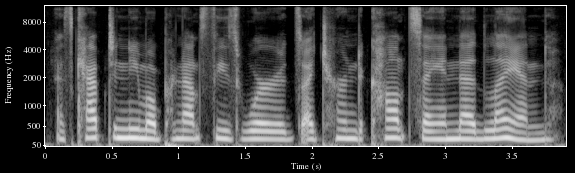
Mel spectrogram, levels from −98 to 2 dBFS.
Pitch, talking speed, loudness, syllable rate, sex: 195 Hz, 200 wpm, -16 LUFS, 5.4 syllables/s, female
